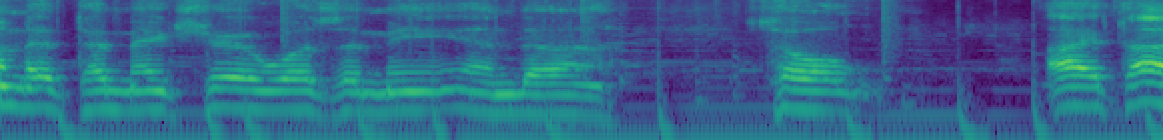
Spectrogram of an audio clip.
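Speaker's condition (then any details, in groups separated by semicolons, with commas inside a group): ALS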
